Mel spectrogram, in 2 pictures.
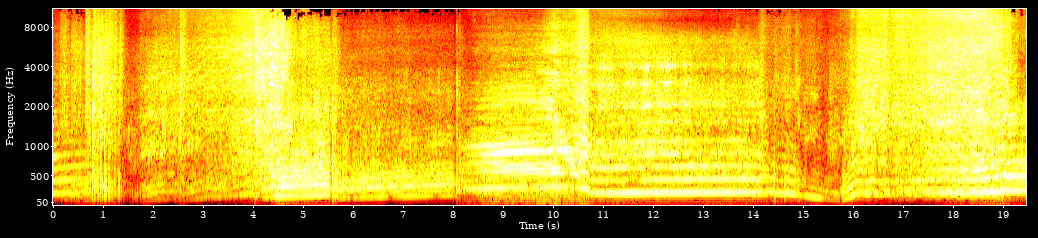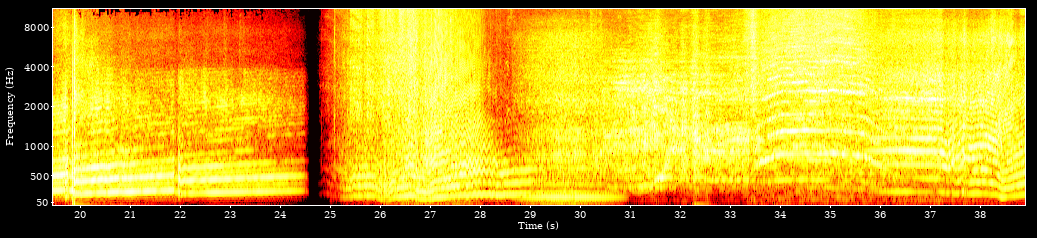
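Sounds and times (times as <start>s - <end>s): rally car engines revving: 0.0s - 24.4s, 25.0s - 38.9s
tyre squeal: 9.5s - 13.1s, 16.0s - 18.9s, 29.7s - 38.0s.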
